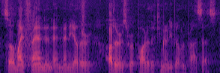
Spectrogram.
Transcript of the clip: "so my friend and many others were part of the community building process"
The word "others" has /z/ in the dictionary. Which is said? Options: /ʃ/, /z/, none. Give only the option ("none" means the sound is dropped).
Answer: /z/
